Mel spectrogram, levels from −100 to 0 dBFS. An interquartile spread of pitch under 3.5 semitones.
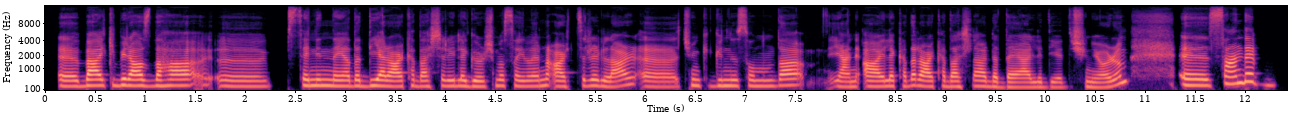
Yes: narrow, 2.4 semitones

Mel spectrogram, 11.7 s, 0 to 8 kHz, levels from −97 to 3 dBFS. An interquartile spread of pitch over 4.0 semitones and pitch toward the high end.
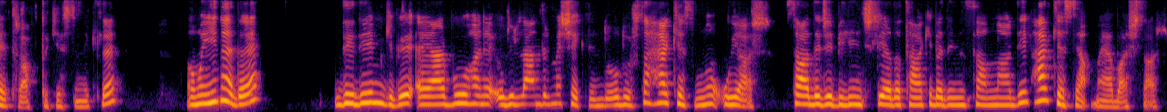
No: average, 3.2 semitones; high, 210 Hz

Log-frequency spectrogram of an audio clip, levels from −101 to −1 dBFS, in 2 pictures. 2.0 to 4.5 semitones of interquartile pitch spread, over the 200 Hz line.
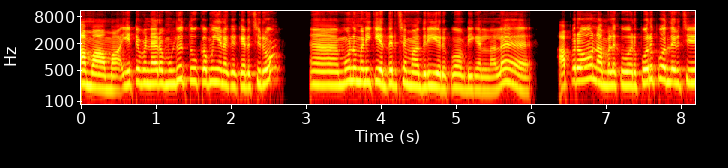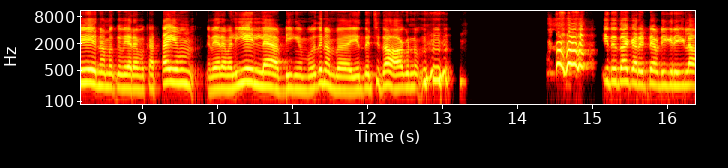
Yes: average, 4.2 semitones; high, 235 Hz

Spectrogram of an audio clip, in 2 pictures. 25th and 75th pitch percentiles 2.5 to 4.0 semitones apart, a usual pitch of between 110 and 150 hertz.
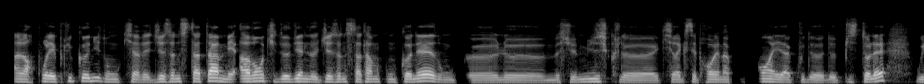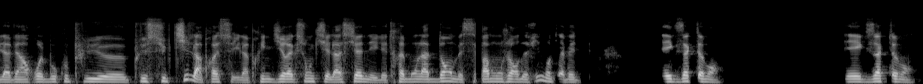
Yes: average, 2.9 semitones; low, 125 Hz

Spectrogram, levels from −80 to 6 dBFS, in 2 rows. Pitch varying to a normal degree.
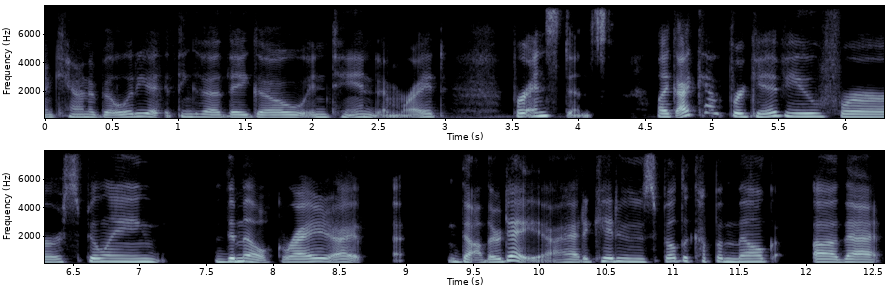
Yes: average, 3.4 semitones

